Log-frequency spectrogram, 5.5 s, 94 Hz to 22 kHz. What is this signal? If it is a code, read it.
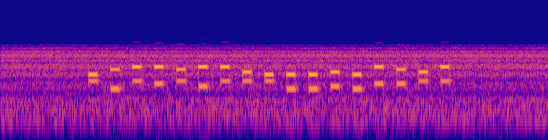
DTMF, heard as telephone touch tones, dialled by machine, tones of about 80 ms, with phone line noise. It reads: *3DC#BD0*1151C90D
